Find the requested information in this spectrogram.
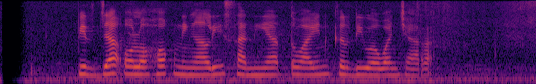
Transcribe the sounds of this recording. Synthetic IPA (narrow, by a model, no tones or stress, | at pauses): pird͡ʒaʔɔlɔɦɔk̚niŋalisaniat̪oainkɨrdiwawaɲt͡ʃaɾa̰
